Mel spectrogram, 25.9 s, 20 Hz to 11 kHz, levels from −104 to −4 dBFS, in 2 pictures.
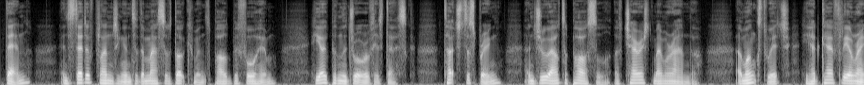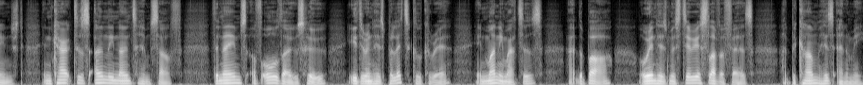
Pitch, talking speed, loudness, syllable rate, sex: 95 Hz, 160 wpm, -21 LUFS, 5.5 syllables/s, male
